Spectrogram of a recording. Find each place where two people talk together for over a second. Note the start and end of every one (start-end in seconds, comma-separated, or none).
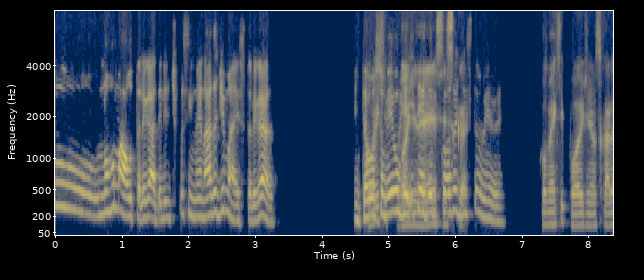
4.6-6.2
